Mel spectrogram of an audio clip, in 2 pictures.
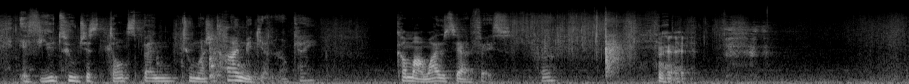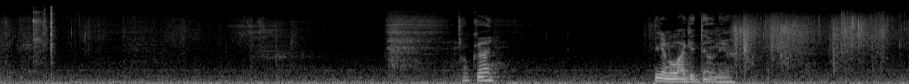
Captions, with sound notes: if you two don't spend too much time together, okay? Come on, why the sad face, huh? (laughs) (sighs) Okay. You're gonna like it down here.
